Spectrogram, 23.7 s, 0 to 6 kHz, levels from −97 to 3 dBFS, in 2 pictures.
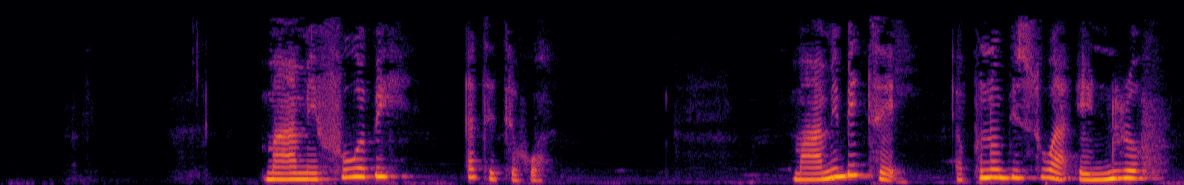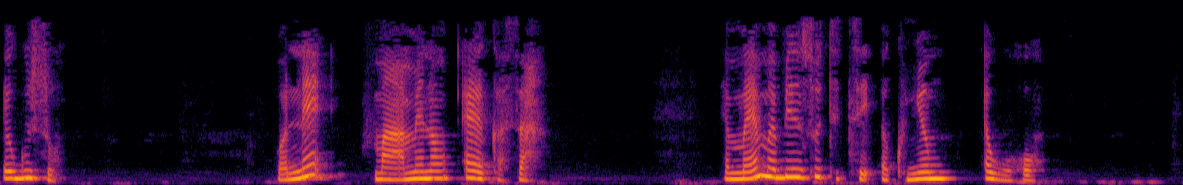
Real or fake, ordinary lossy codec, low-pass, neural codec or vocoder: real; MP3, 32 kbps; 5.4 kHz; none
